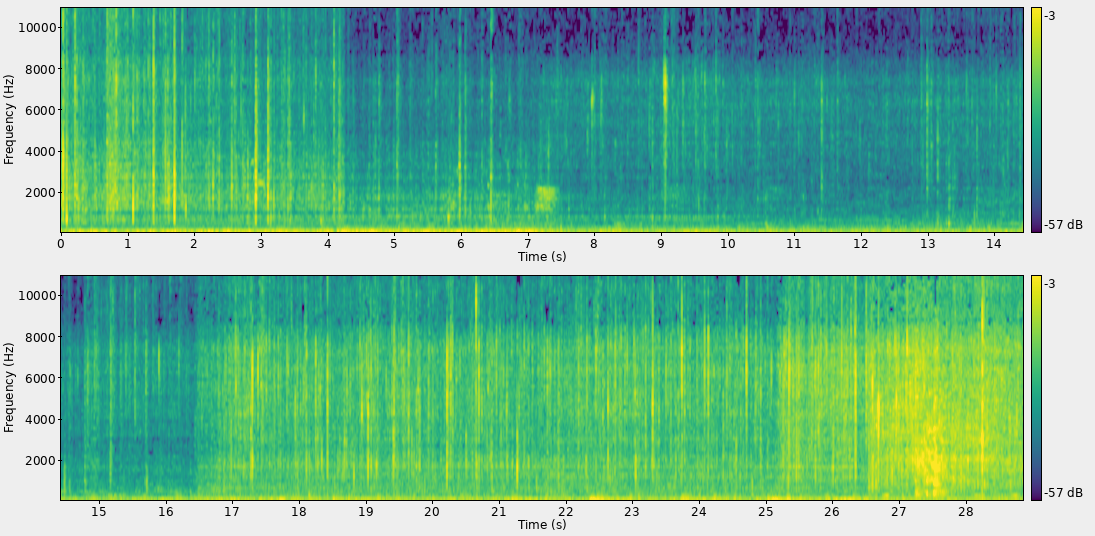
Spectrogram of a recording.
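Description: Frying in a cooking pan: hot oil sizzling and crackling with tempering spices of dried red chillies, curry leaves and mustard seeds, plus ground ginger. The sizzle dies down for several seconds, then grows louder again from just past halfway.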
